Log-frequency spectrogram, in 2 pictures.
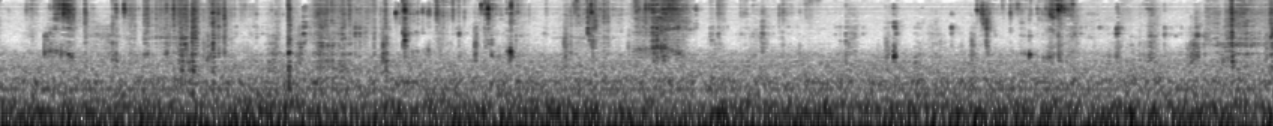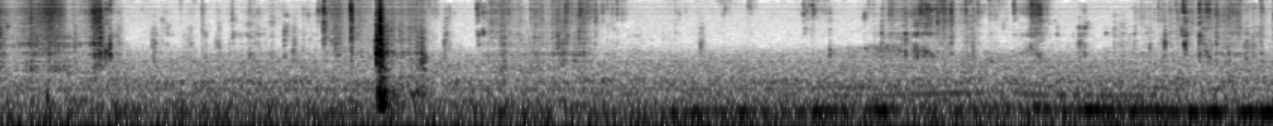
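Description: Close-miked chewing of a mouthful of sauce-dipped crinkle-cut fries, with wet, irregular mouth sounds over a steady low rumble. A single sharp click about eleven seconds in is the loudest sound.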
